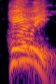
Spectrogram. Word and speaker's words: Hallie: I'm not I think I've been pronouncing your name wrong because I've been saying but it's actually is it Halle it's Haley Haley oh I I am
